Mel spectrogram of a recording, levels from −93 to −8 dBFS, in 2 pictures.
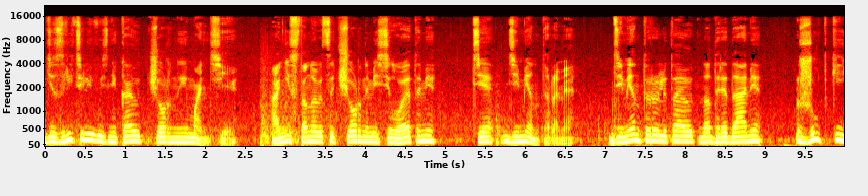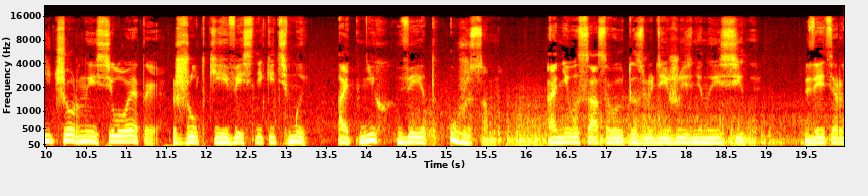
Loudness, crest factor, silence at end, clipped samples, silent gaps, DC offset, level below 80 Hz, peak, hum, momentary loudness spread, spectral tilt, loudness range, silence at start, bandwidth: -14 LUFS; 12 dB; 0 s; under 0.1%; none; 0.2%; -40 dBFS; -2 dBFS; none; 10 LU; -5.5 dB/octave; 2 LU; 0 s; 16.5 kHz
